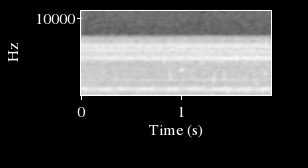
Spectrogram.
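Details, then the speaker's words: Old house with rusted original galvanized water lines: faint, unbroken hiss of water trickling into the toilet bowl, less than at first but still running, because the fill valve is stopped up and won't shut off. "as you can hear it's still running it's not running a lot per se as much as it was when I first started this little endeav but it is running and that's consuming water"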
